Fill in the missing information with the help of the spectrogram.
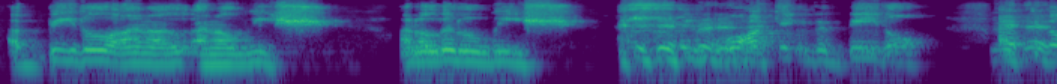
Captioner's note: laughing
